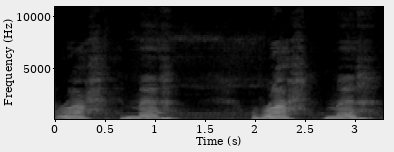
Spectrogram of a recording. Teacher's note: राह क्यों ज़्यादा क्लियर होगा, इस वजह से कि साकिन है, इसमें रखावा भी है, ठीक है, और हम्स भी है, ठीक है। तो उसको हमने वाज़े करना है, ठीक है।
